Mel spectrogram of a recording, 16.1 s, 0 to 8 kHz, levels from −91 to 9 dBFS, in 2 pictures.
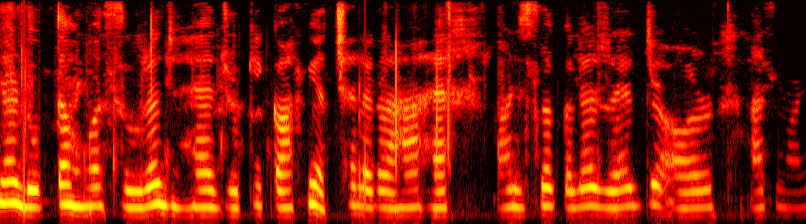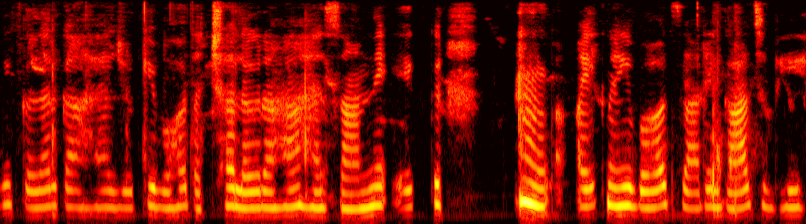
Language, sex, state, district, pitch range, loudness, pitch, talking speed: Hindi, male, Bihar, Kishanganj, 220-250 Hz, -23 LUFS, 230 Hz, 125 wpm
